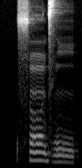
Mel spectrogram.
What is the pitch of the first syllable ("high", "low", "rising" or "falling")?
high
